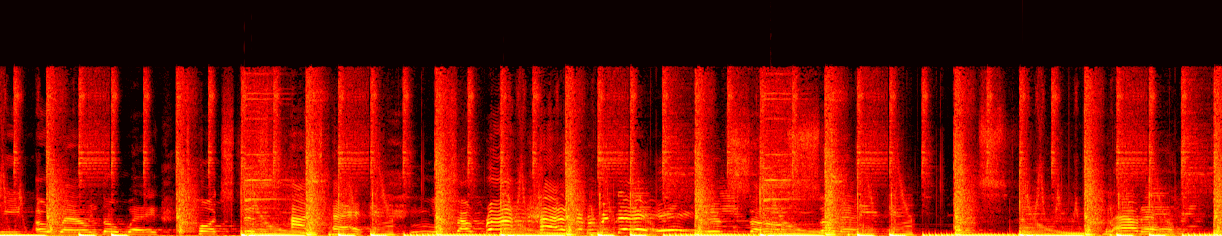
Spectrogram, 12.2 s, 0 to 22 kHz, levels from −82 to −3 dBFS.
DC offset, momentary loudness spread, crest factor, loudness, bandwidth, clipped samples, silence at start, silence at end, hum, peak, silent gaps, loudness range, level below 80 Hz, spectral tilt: 1%; 8 LU; 12 dB; -15 LUFS; 16 kHz; under 0.1%; 0 s; 0 s; none; 0 dBFS; none; 1 LU; -14 dBFS; -6 dB/octave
